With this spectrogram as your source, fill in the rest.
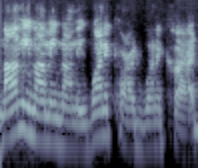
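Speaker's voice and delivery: put-on small child voice. Card reader acting out a client's 2-year-old asking at a show; imitating a 2-year-old. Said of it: "the kid is 2 years old, and she's going".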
